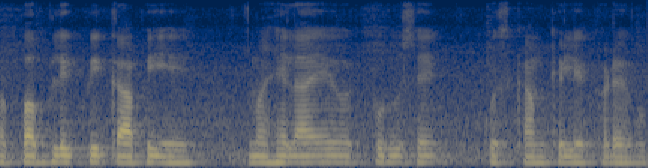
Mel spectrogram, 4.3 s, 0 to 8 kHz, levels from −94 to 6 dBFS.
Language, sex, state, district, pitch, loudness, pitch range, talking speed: Hindi, male, Bihar, Sitamarhi, 115 Hz, -32 LUFS, 110-115 Hz, 210 wpm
